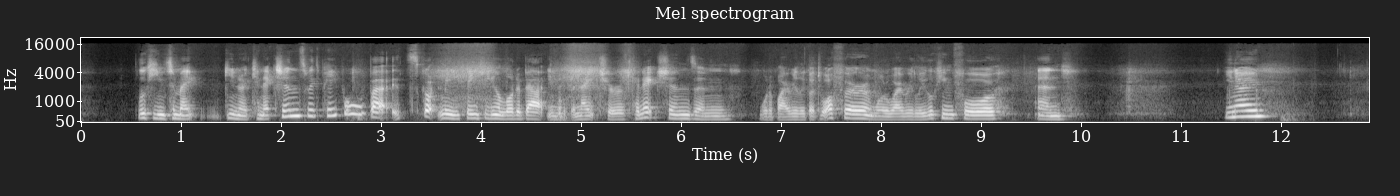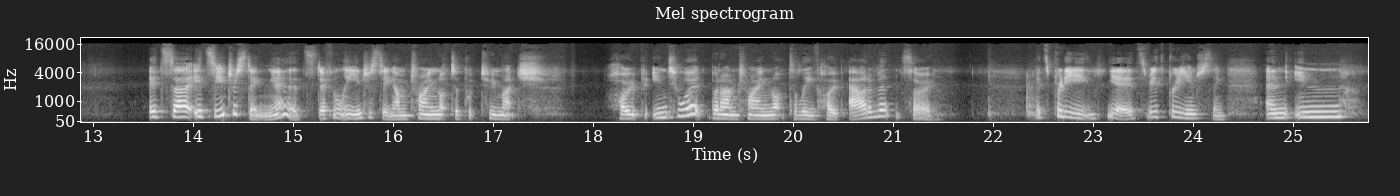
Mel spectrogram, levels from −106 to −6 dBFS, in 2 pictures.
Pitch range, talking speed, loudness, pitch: 170-255 Hz, 180 wpm, -19 LUFS, 190 Hz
